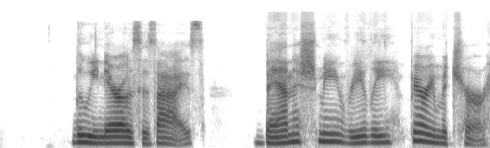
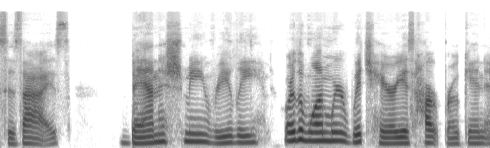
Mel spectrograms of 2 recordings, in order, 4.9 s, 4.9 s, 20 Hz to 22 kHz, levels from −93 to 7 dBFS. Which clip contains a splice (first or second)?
second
